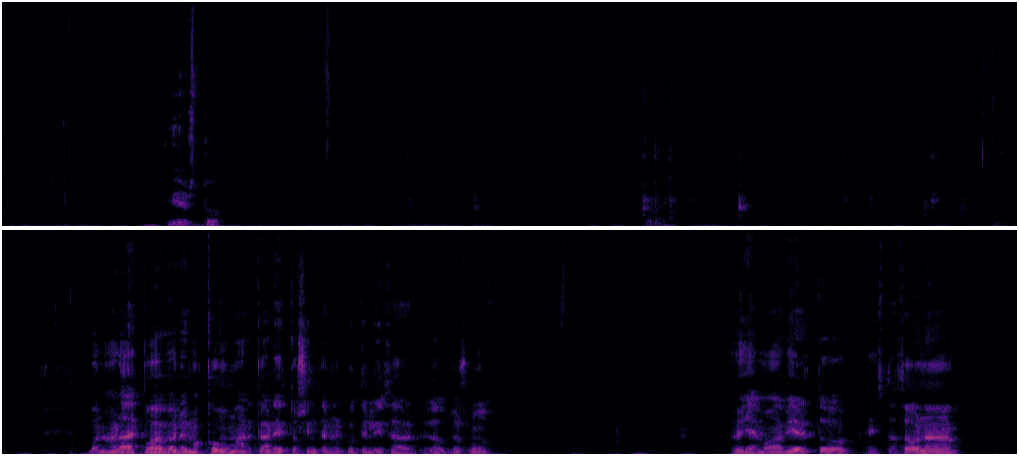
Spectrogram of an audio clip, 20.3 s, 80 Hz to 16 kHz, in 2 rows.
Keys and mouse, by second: 0.1 f, 1.6 right click, 2.0 middle click, 2.7 right click, 3.0 f, 3.3-10.9 middle drag, 4.0 f, 6.5 Tab, 7.7 z, 10.9 click, 12.8 click, 14.1-20.3 middle drag.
